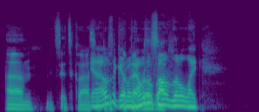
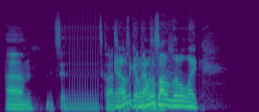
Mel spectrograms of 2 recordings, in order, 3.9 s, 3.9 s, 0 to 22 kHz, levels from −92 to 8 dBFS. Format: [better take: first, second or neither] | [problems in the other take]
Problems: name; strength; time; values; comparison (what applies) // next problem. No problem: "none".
first | audio freezing; at 1 s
